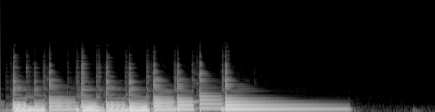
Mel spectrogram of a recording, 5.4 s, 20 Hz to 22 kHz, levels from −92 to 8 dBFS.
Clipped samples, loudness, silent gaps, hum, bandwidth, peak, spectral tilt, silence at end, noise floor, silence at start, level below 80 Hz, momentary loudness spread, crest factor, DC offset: under 0.1%; -16 LUFS; none; none; 2.6 kHz; -2 dBFS; -13.5 dB/octave; 1.05 s; -69 dBFS; 0.05 s; -20 dBFS; 13 LU; 14 dB; under 0.1%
